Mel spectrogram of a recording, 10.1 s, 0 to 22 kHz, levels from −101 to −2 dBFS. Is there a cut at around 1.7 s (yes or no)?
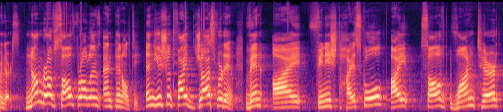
no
